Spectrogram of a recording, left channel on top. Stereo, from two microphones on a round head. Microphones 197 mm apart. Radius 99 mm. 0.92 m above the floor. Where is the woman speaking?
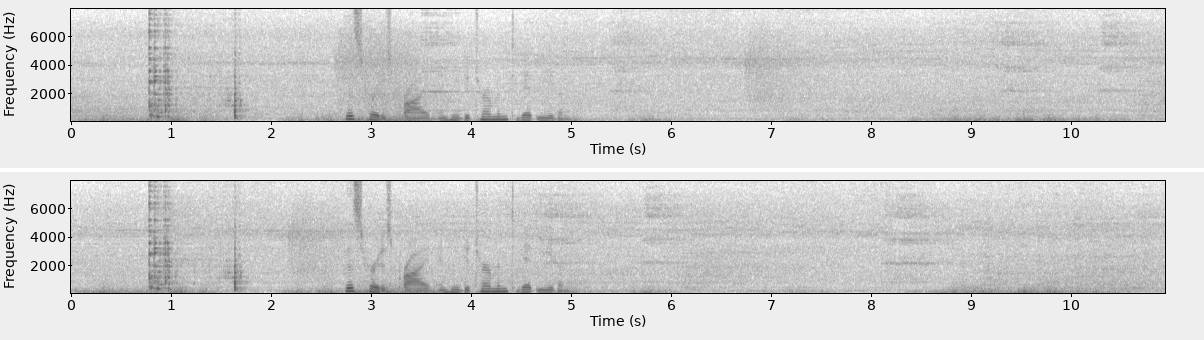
15° right (ahead or behind).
